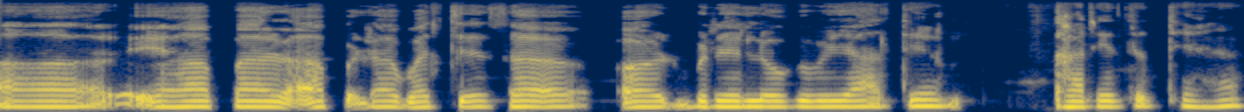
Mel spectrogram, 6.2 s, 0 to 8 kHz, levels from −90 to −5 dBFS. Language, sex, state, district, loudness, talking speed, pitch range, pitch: Hindi, male, Bihar, Begusarai, -13 LUFS, 135 wpm, 150-160 Hz, 155 Hz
